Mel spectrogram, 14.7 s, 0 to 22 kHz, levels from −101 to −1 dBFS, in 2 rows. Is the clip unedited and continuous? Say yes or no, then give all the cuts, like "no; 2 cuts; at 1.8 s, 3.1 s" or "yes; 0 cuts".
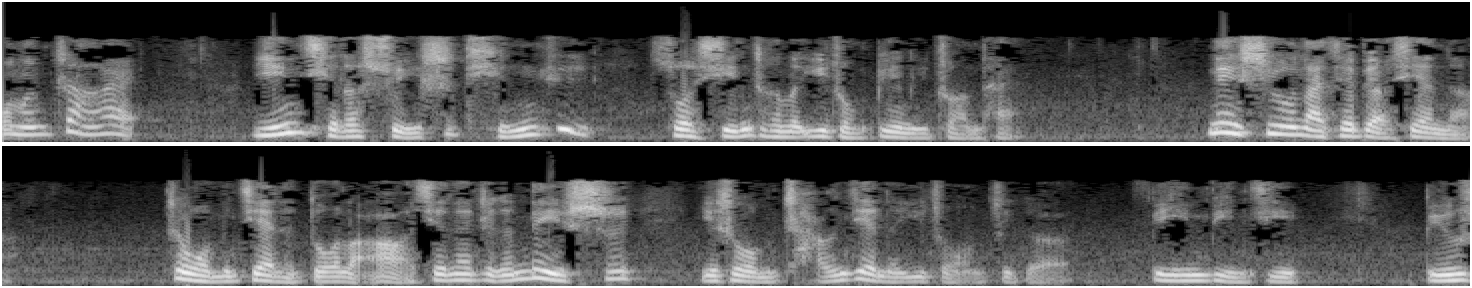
yes; 0 cuts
